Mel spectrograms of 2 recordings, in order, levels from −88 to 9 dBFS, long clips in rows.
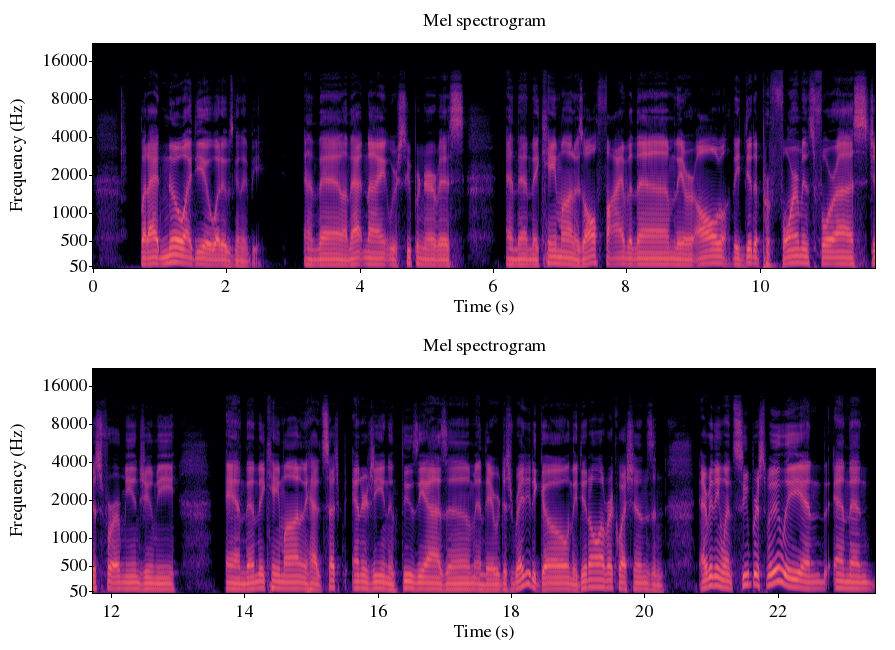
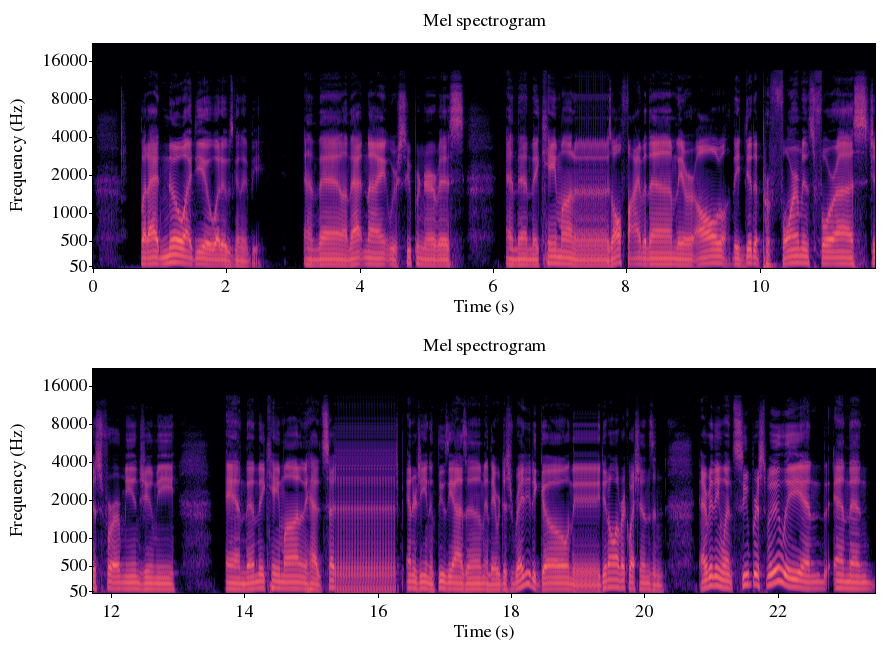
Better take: first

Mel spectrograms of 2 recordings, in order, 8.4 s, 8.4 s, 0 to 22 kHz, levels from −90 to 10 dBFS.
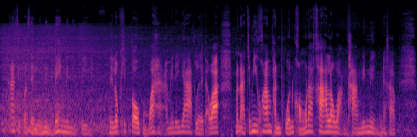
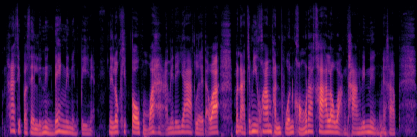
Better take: second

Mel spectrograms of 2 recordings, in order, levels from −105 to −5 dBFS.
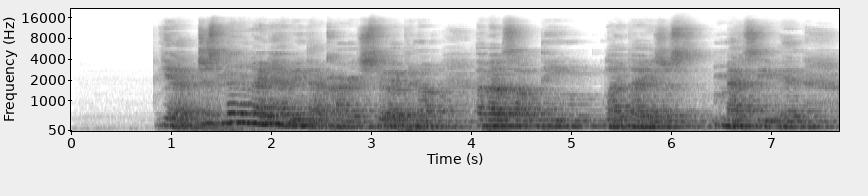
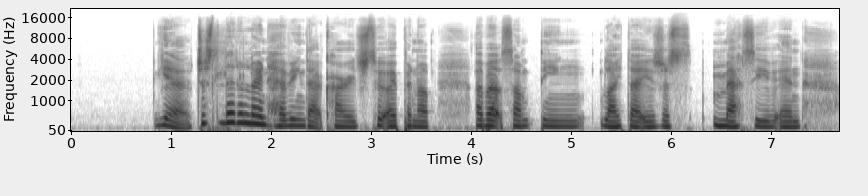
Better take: second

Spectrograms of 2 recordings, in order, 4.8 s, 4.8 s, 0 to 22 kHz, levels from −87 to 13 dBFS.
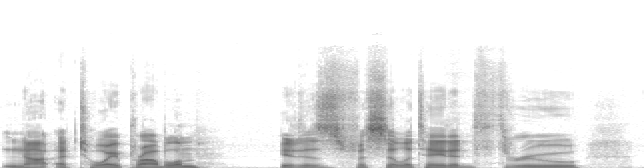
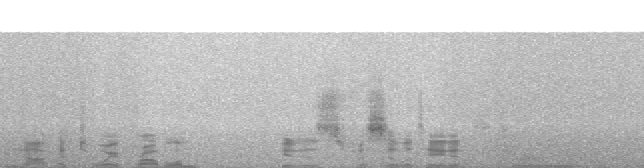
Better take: first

